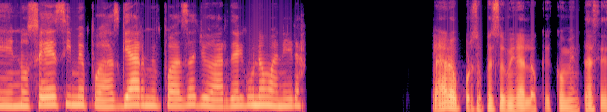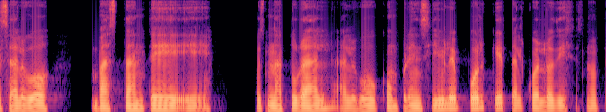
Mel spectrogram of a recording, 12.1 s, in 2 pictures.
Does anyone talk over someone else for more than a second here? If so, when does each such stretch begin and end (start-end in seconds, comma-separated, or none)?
none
